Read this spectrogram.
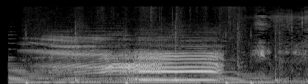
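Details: Aceh cattle kept by traditional farmers in village pens along the Krueng Aceh riverbank, Indonesia: one long, loud, harmonic-rich moo lasting about a second, swelling then cutting off sharply, with faint background music.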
